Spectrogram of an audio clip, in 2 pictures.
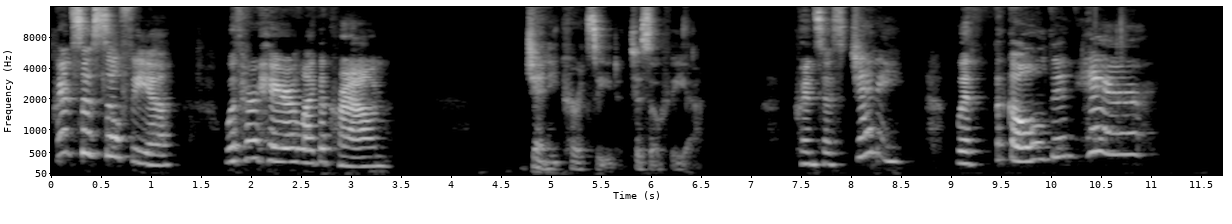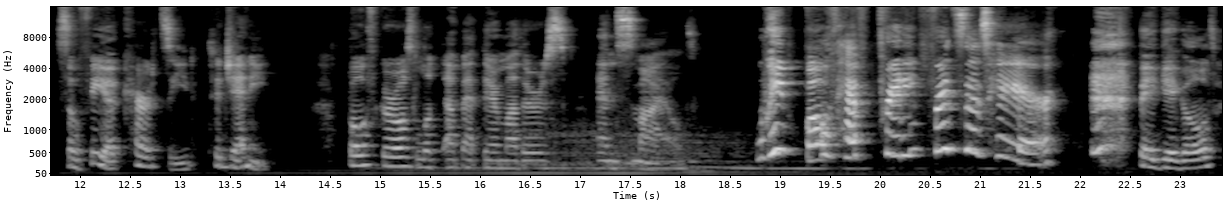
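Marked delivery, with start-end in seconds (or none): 0.0-3.4 put-on playful little girl. A narrator's reading. Jenny playfully curtsies. 7.4-10.9 put-on playful little girl. A narrator's reading. Sophia playfully curtsies back. 18.8-22.6 put-on happy little girls. A narrator's reading. Both girls giggling together.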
